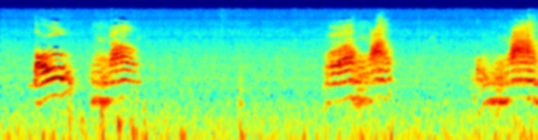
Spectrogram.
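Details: Domestic cat meowing, one of a set of meows meant to lure cats. Four wavering meows come in two pairs, roughly four seconds apart, each rising then dropping, against a quiet indoor background.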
